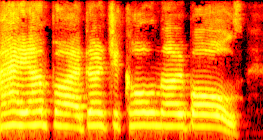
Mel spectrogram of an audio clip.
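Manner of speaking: very high, drawn-out yell, calling out. At a cricket match, retelling a guy yelling out to the umpire. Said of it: "he's yelling out to the umpire".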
